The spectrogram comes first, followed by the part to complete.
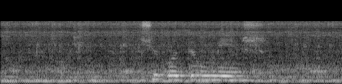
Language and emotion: Russian, neutral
